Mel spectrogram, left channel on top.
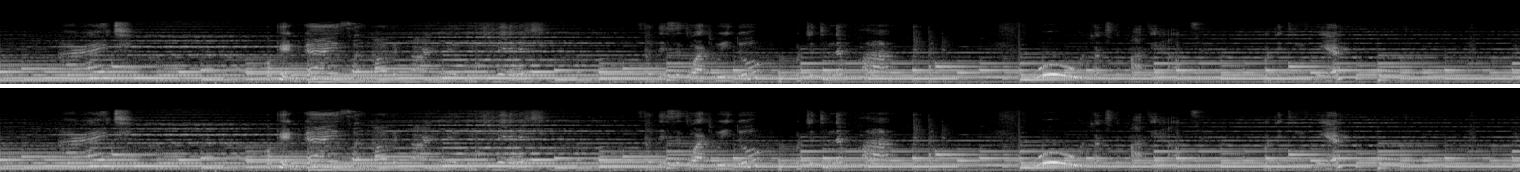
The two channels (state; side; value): identical; both; correlation 1.00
